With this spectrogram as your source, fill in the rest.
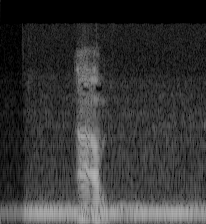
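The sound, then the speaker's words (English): A truck passing outside gives a steady low engine rumble and drone through the whole clip, with a brief voice-like sound rising over it near the middle. “Sorry, there's a truck passing outside.”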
